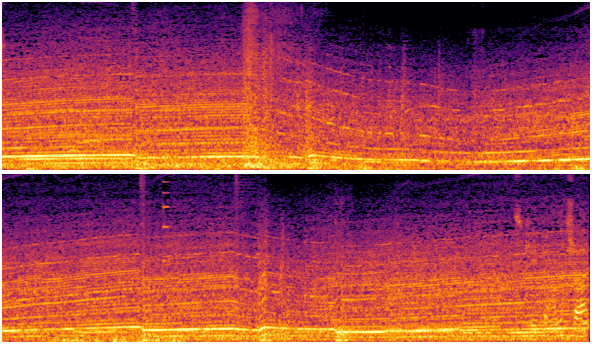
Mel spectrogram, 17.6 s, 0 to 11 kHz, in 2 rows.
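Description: Race car engine in Gran Turismo 7 at Tsukuba, a continuous droning engine note rising and falling through gear changes, with someone talking over it.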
